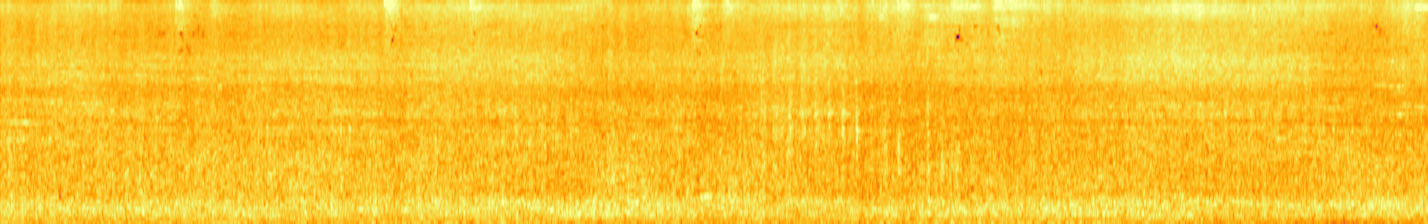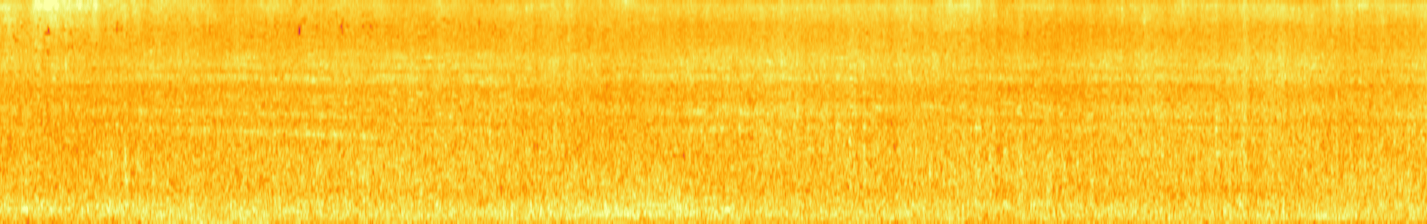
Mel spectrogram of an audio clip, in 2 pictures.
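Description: Freight cars of a CSX freight train, a mix of boxcars and hoppers, rolling past. Steel wheels on the rails make a steady rumble and clatter, with a faint high squeal now and then.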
